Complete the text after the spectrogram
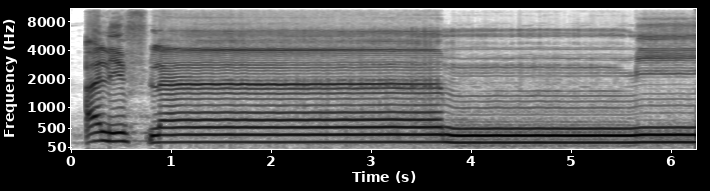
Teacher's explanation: ini tandanya enam harakat dipanjangkan enam harakat Alif Lam Mim Kemudian pada huruf mim terdapat tanda tasdid nah ini dibaca gunah atau dibaca dengung dengungnya kita panjangkan du sampai t harakat Alif Lam Mim Jadi · kita tahan dan kita tekan dengan dengung Alif Lam Mim kemudian huruf mimnya kita panjangkan setelah kita tahan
